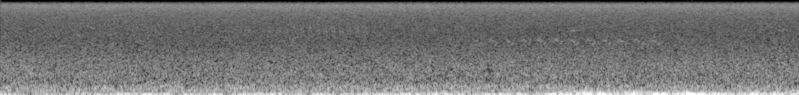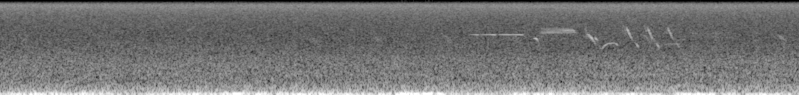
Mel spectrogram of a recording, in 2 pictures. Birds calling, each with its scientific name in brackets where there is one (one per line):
Rock Wren (Salpinctes obsoletus)
White-crowned Sparrow (Zonotrichia leucophrys)
Gray-crowned Rosy-Finch (Leucosticte tephrocotis)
